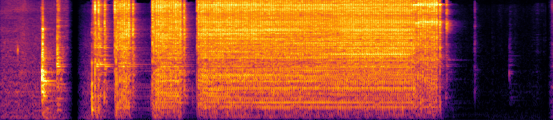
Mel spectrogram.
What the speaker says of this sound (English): Let's try the pickle fork with an air hammer.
